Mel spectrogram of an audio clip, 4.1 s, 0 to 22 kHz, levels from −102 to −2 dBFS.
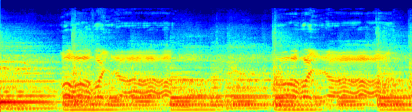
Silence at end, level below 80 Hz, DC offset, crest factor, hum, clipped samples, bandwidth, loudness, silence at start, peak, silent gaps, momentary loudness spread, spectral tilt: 0 s; -52 dBFS; under 0.1%; 14 dB; none; under 0.1%; 10 kHz; -18 LUFS; 0 s; -2 dBFS; none; 3 LU; -6.5 dB/octave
